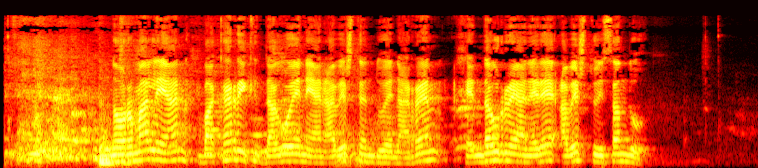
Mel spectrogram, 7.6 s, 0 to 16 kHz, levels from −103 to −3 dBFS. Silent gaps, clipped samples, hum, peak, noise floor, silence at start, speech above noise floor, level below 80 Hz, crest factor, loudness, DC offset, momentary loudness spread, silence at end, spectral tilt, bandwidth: none; under 0.1%; none; 0 dBFS; -62 dBFS; 0.05 s; 46 dB; -56 dBFS; 18 dB; -16 LUFS; under 0.1%; 8 LU; 1.15 s; -3.5 dB/octave; 11.5 kHz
